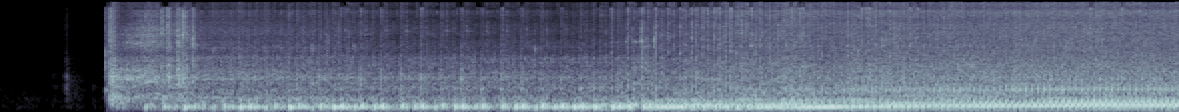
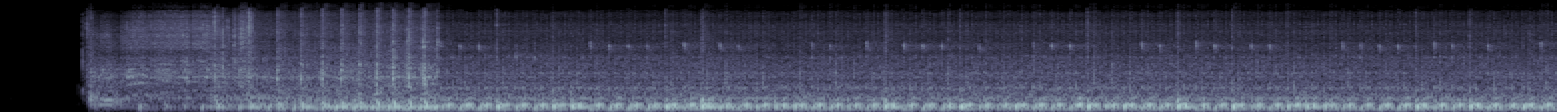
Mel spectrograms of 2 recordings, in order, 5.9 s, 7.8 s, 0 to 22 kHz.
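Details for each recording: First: 20 HP Tecumseh twin-cylinder racing lawn mower engine with dual 34mm PVK carburetors held at 3,500 rpm: even, steady drone with no hunting or misses; pilot jet, needle clip 3, main jet and carb sync judged correct, engine basically tuned. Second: 20 HP Tecumseh twin-cylinder racing mower engine with dual 34mm PVK carbs, idle test after setting both air screws to 1.5 turns: cranks, fires, then idles choppy and uneven but fuller and stronger. Mixture suspected to have gone from lean to slightly rich.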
